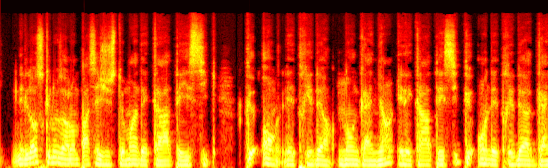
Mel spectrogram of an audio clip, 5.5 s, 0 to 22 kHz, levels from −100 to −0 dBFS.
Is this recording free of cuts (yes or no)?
yes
